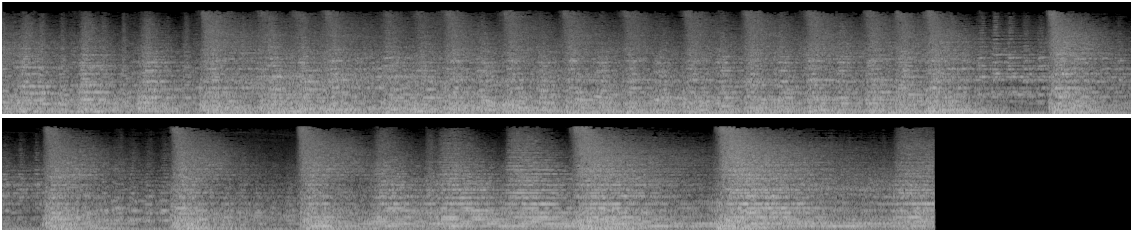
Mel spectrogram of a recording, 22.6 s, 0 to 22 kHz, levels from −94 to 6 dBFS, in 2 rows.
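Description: At 20.61 s the audio has a cut-off end. The sound stops mid-stream, with no decay or fade. The final buffers were never written or played out. Digital silence follows abruptly and lasts until the file ends.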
